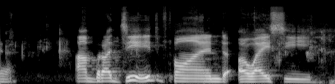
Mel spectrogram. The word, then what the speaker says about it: Oase: But I did find Oasi. Is it Oasi? Is that how you say it? Or Oasi? Oase. Jeez. Oase.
